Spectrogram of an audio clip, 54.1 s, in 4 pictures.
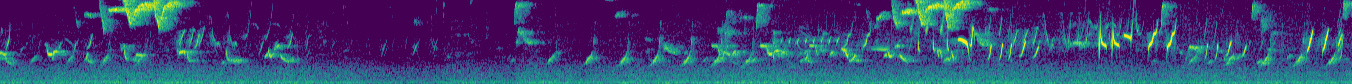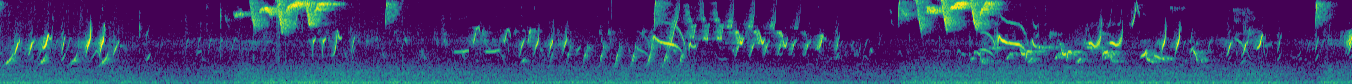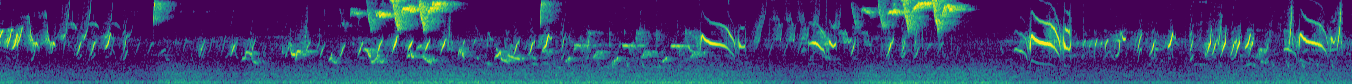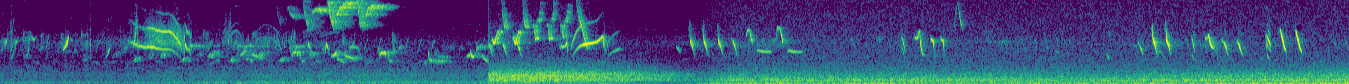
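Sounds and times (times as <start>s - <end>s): faint background hiss: 0.0s - 54.0s
songbirds chirping and trilling: 0.0s - 54.0s.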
